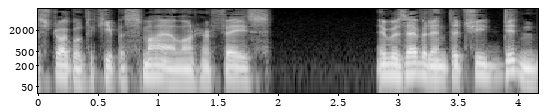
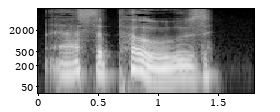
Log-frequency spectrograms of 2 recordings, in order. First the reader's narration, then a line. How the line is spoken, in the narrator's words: she said through gritted teeth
